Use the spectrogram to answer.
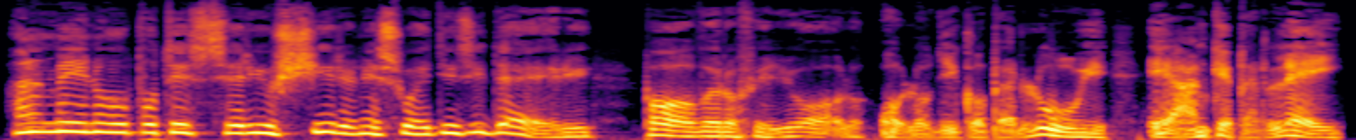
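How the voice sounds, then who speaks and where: A man's voice: mid-range voice, lively intonation, a little mellow, no echo, studio quality. A man voicing a sly, fawning older man who coaxes secrets with honeyed, insinuating talk. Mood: coaxing. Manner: honeyed, coaxing, slow and insinuating.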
